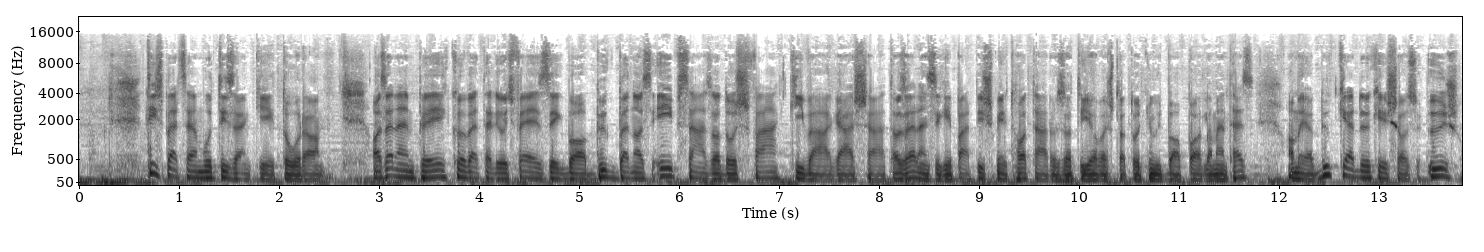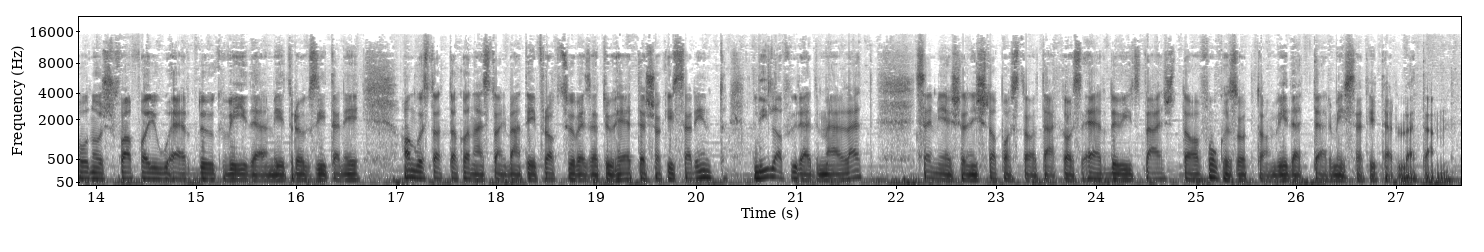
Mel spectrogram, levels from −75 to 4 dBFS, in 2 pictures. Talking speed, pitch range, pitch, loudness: 120 wpm, 85-110 Hz, 95 Hz, -13 LUFS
